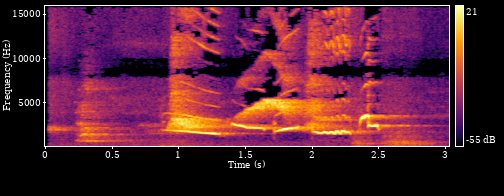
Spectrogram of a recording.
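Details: Young caged White-rumped shama singing a varied song in the giong day style while set on a table: loud whistled phrases sliding down and rising again, with a brief sharp upward note near the end.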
